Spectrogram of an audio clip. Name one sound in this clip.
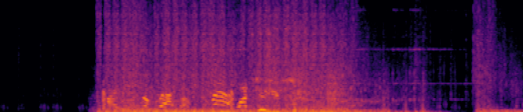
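An automatic rifle fires in rapid bursts.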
